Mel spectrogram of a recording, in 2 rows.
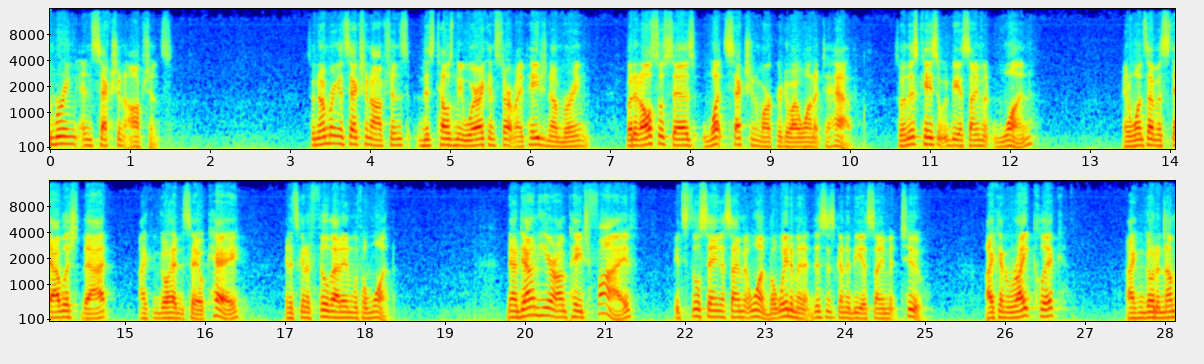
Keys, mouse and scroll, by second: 2.0-14.6 drag, 11.5 1, 16.2-20.6 drag, 26.9 right click.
